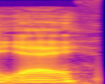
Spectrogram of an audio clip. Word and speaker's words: Ye: Ye, yay. Is that how you say it? Yeah, you got to say yay.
